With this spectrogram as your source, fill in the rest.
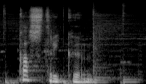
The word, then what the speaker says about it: Castricum: C, the letter C, can be pronounced as an S, like in civil, which means civil, or as a K, like in castricum, which is the name of a village.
